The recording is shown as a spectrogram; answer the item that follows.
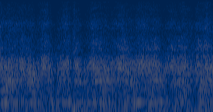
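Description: White soft pastel stick rubbing and scratching across paper in short strokes, with a faint steady hum beneath.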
